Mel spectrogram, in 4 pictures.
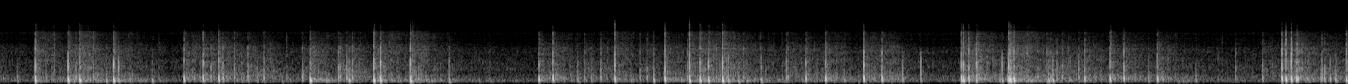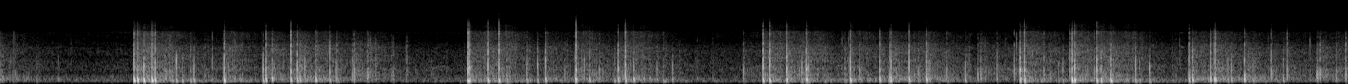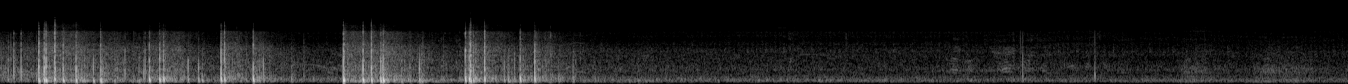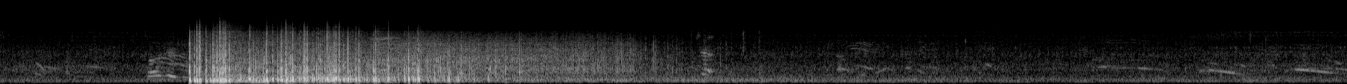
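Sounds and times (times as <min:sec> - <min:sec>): fireworks bursting: 0:00.0 - 0:53.9.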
